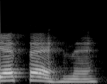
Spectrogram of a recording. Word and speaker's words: aeternae: E eterna, porque é a mesma coisa que temos dois As mudos, o primeiro e o penúltimo. Então não é a eternae, é eterna.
